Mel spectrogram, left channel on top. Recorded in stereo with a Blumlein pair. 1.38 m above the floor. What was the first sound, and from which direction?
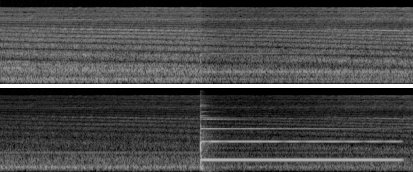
A drone, 35° left.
